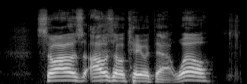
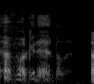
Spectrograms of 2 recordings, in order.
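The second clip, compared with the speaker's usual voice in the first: put-on drunken whisper; 18 dB quieter than usual. Drunk dad mumbling reply.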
